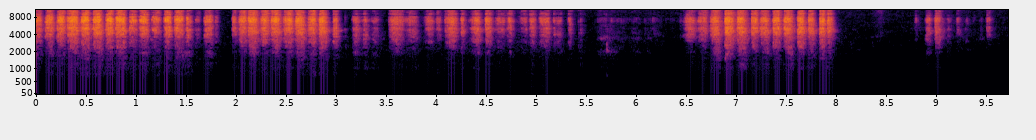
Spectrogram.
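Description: A felt-tip marker is rubbed firmly over a thin coloring book page lying flat on a desk in quick repeated strokes. It makes a bright, dry, scratchy rubbing in rhythmic bursts, with short pauses and a few lighter strokes near the end.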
